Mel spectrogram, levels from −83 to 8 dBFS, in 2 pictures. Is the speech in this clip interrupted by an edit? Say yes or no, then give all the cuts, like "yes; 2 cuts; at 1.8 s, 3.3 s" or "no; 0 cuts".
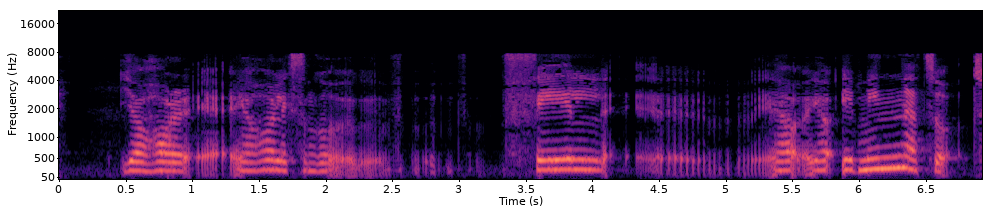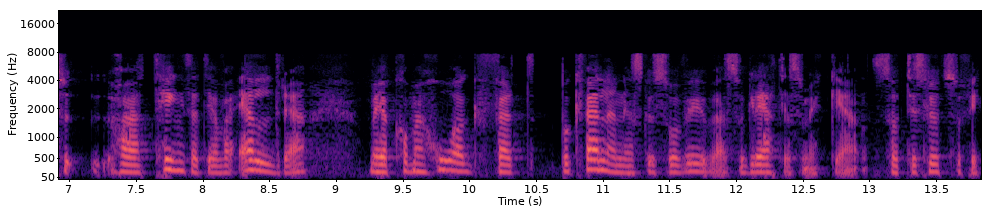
no; 0 cuts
